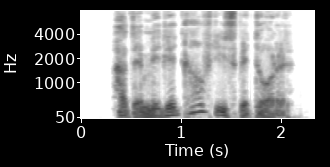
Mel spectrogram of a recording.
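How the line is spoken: Husky, carefully stressed last word. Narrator (German): sagte Bambola mit belegter Stimme und mit sorgfältiger Betonung auf dem letzten Wort

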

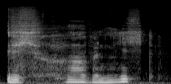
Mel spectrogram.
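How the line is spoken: Stammering. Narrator (German): stammelte sie

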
